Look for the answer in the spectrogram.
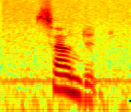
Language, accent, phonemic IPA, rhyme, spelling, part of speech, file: English, US, /ˈsaʊndɪd/, -aʊndɪd, sounded, adjective / verb, En-us-sounded.ogg
- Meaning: simple past and past participle of sound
